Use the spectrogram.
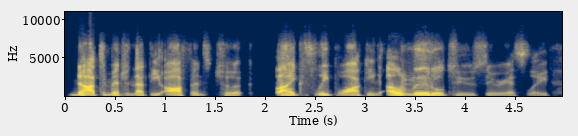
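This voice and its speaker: A man's voice: medium pitch, normal speed, no echo, highs cut off. A man with a head cold, sounding stuffed up, giving a casual solo recap of a football game with lots of ums and restarts. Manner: conversational, many ums and restarts. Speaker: sports podcast host.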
